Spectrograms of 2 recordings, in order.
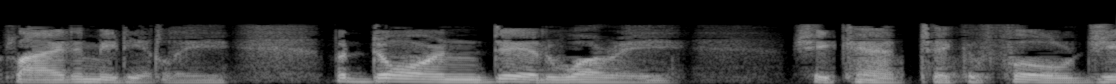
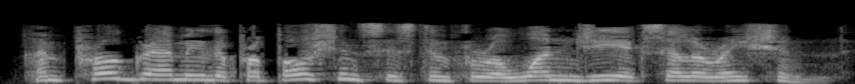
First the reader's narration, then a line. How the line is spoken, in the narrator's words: Alverda was saying, her voice tight but calm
